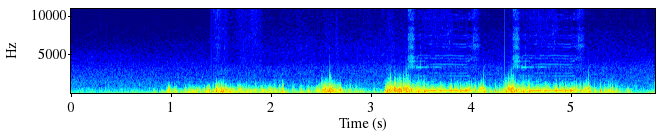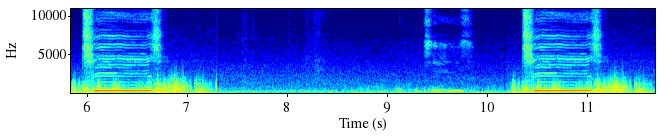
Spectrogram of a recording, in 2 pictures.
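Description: A young child talks loudly close by.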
